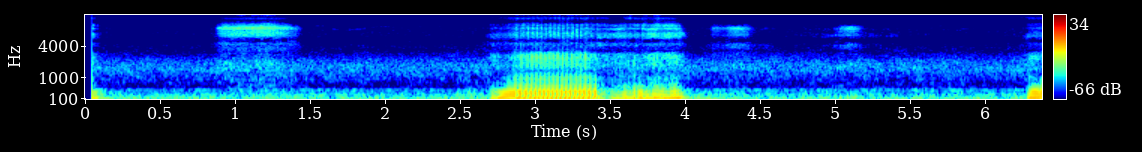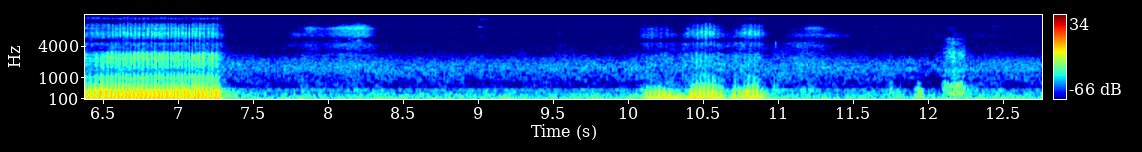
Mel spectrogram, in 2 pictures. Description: Grey dog tops the charts with his snoring abilities!!!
